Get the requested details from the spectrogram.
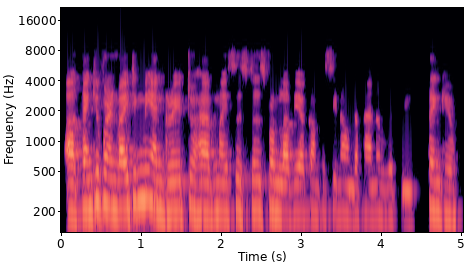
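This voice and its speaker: A woman's voice: mid-range voice, steady tone, fast talker, a little mellow, lo-fi sound. A woman from India introducing herself on an online panel, earnest and fluent, over a video call. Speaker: panelist, program coordinator.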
